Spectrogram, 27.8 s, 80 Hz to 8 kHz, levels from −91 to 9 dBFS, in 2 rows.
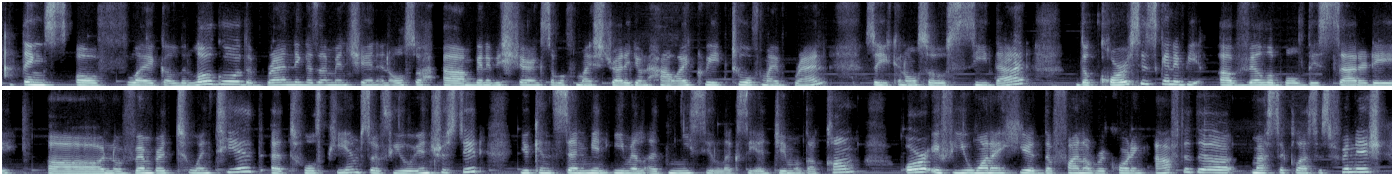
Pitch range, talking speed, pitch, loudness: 205-230 Hz, 175 wpm, 215 Hz, -17 LUFS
